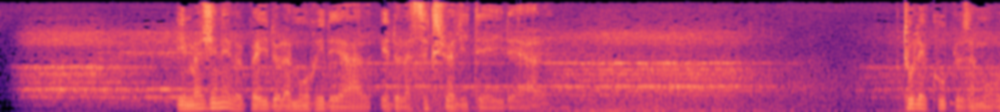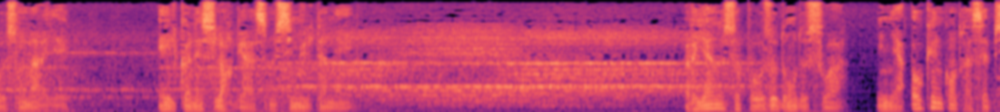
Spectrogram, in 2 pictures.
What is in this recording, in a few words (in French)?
Narration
